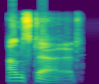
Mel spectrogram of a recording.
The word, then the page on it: unstirred: British English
